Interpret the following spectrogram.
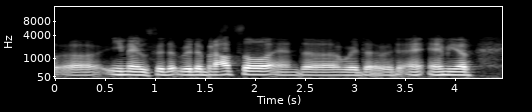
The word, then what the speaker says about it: Braco: Yeah, it's in our language is pronounced like Bratzo and like a pizza.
